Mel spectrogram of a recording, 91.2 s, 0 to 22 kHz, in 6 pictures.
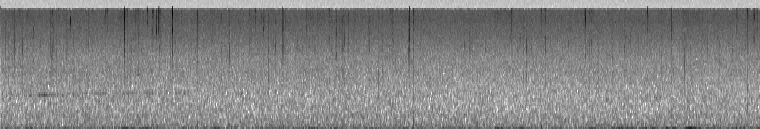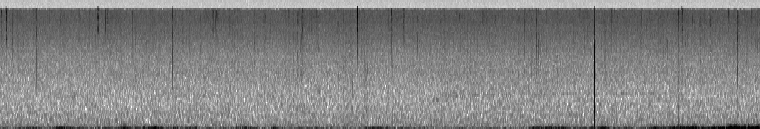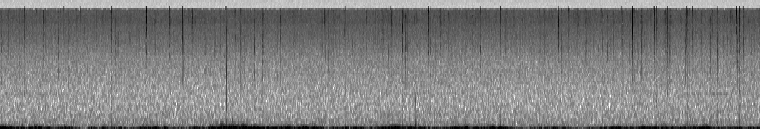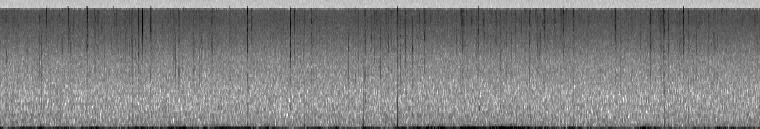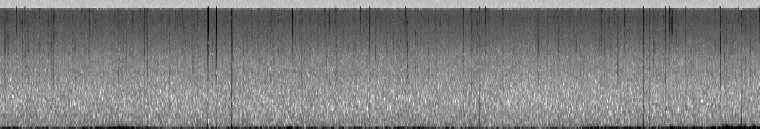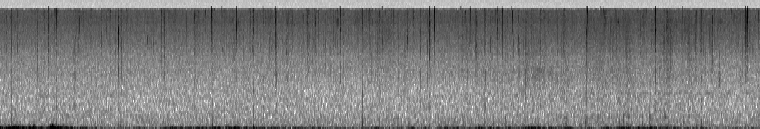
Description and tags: fallingsnow windFRONTLR
Front Pair of quad H2 winter. Close proximity to freezing snow.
